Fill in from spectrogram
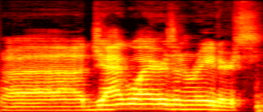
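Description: A man's voice: medium pitch, very slow. A man co-hosting a casual sports podcast, joking crudely, laughing often and throwing trash talk. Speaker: podcast co-host. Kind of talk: casual profane sports chat. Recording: distant mic, faint background noise.

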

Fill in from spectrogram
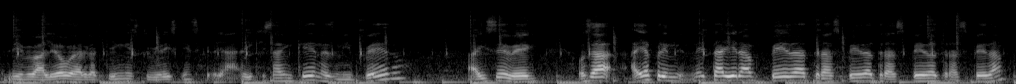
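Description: Slangy, animated Mexican storyteller. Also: male voice, medium pitch. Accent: Mexican Spanish. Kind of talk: casual storytelling.

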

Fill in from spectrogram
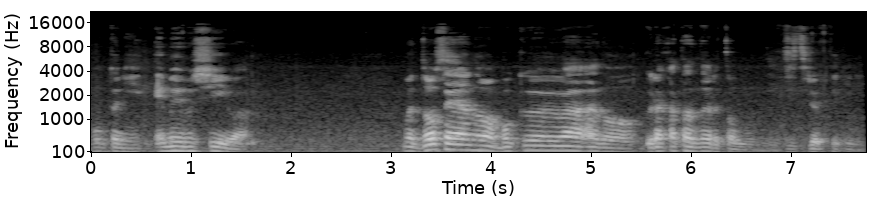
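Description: A man's voice: fairly low pitch, measured pace, a little mellow, echoey room. A man hosting a casual podcast chat, laughing often and joking playfully. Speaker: podcast host.

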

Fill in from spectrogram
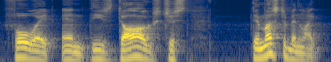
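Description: A young man telling a travel story in casual chat, animated, with many fillers and restarts. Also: lowish voice, unhurried.

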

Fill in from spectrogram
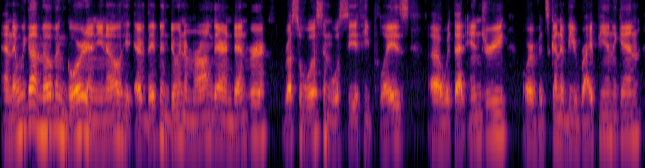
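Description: A man's voice: medium pitch, fairly even intonation, moderate pace, hardly any pauses, fairly bright tone, low-quality recording. A man hosting a sports show, talking casually and informally through his game predictions. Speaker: host of a football picks show.

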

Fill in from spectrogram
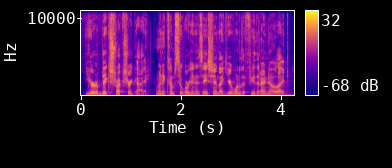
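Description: A man's voice: fairly low pitch, steady tone, quick pace, creaky. A man hosting a casual interview, laid-back and slangy, swearing casually.

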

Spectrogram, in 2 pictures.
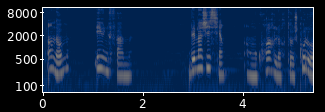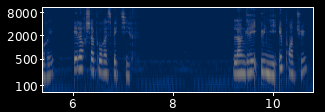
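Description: Woman narrating a story over soft music. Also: medium pitch. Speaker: audiobook narrator. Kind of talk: scripted narration.

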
